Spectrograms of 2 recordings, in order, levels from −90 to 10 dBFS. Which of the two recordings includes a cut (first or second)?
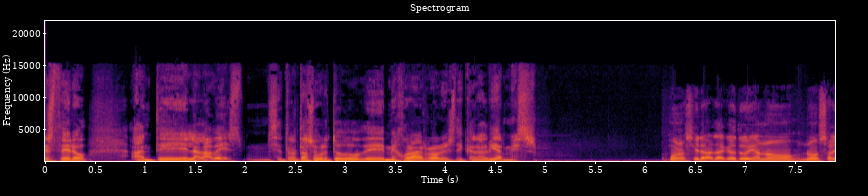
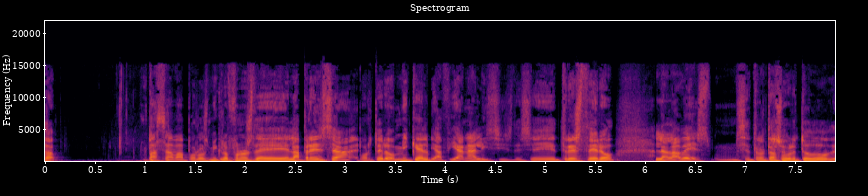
second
